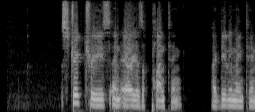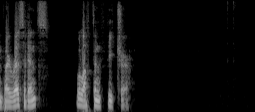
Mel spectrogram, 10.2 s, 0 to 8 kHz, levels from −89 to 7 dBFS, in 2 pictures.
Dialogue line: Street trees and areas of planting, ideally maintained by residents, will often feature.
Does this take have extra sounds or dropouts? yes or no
no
